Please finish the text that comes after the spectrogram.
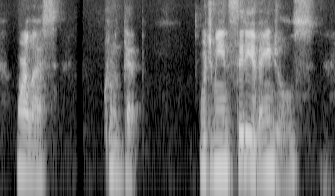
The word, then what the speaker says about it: Krung Thep: Never trust my pronunciations, but it's more or less Krung Thep, which means City of Angels.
